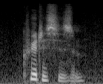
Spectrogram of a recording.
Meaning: 1. The act of criticising; a critical judgment passed or expressed 2. A critical observation or detailed examination and review
- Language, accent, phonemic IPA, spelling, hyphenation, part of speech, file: English, US, /ˈkɹɪtɪsɪzm̩/, criticism, crit‧i‧cism, noun, En-us-criticism.ogg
